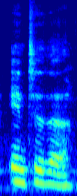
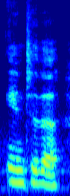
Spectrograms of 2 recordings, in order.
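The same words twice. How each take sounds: The two takes are said the same way.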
